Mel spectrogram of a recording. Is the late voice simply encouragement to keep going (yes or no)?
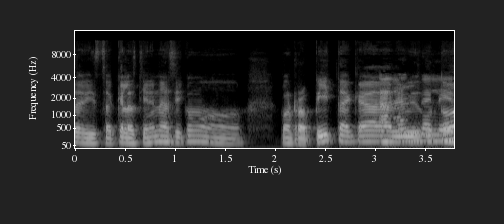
no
